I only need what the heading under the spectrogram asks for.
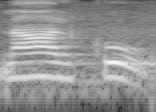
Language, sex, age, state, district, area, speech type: Kannada, female, 18-30, Karnataka, Kolar, rural, read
